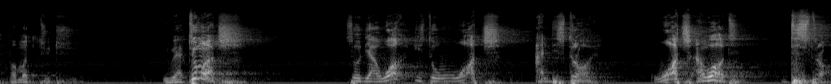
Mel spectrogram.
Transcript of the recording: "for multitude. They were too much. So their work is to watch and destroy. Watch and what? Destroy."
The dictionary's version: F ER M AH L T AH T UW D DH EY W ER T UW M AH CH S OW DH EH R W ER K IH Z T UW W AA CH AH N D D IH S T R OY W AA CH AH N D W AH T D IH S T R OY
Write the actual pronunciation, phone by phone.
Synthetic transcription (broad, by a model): F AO M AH T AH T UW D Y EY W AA T UW M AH CH S OW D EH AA W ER K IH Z T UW W AA CH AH N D D IH S T R OY W AA CH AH N W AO T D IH S T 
